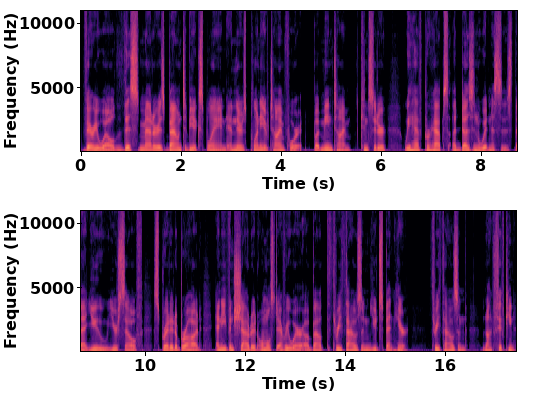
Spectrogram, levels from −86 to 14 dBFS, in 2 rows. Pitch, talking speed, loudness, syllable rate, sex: 100 Hz, 165 wpm, -21 LUFS, 5.0 syllables/s, male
